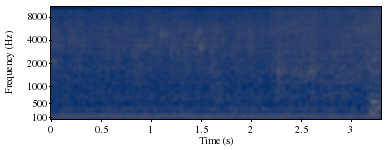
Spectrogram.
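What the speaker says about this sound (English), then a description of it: "you can't cook pineapples in an iron skillet, John" Marinated pineapples sizzle in a hot iron skillet with a steady, even crackle and a low background hum, and no voices are heard.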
